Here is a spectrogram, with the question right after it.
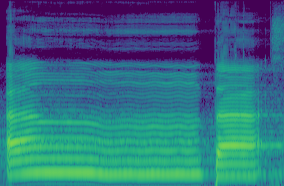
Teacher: ketemu huruf ta yaitu huruf ikhfa ini dinamakan dengan Ikhfa aqrab cara bacanya nunnya disamarkan kemudian siap-siap menuju ke huruf ta Anta sambil didengungkan namun dengungannya sedikit karena makna akrab ini adalah · Nun posisinya ujung lidah dengan langit sementara ta posisinya ujung lidah dengan ee gigi seri bagian atas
